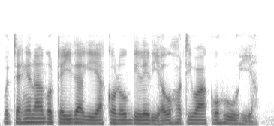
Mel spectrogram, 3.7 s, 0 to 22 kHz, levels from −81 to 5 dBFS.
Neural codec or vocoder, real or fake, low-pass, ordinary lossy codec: codec, 16 kHz, 0.8 kbps, ZipCodec; fake; 7.2 kHz; none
